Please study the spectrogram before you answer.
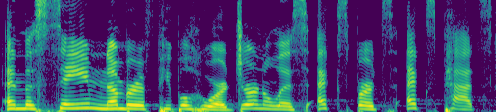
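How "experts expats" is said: normal talking voice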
